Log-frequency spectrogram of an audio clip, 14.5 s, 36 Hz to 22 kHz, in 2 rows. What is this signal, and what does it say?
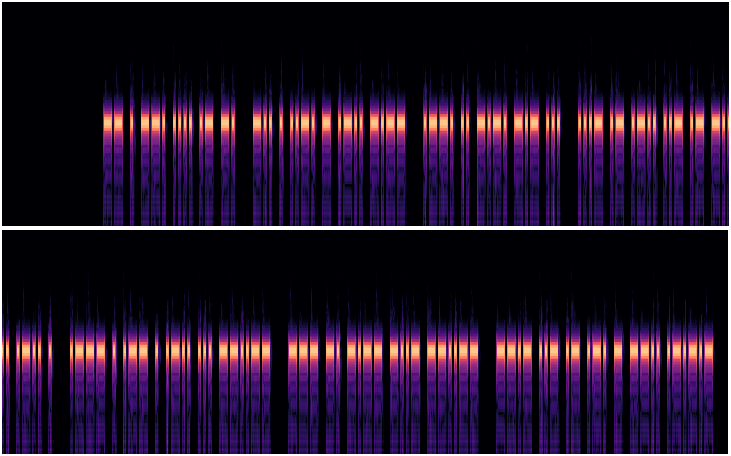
Morse code, heard as a keyed tone, about 46 wpm, 700 Hz. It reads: MEGHAN DEFTLY PICKS VALUABLE JEWELS, ONYX, QUARTZ.
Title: Pangram Challenge v2 - 45wpm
